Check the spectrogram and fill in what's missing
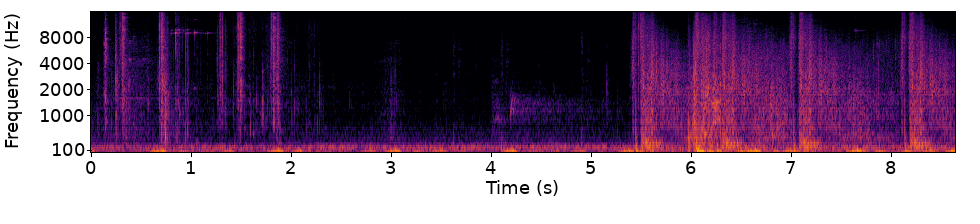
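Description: Pistol shots in the post-apocalyptic shooter Metro 2033, several sharp loud cracks scattered across the clip and clustering toward the end, over a low rumbling game ambience.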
